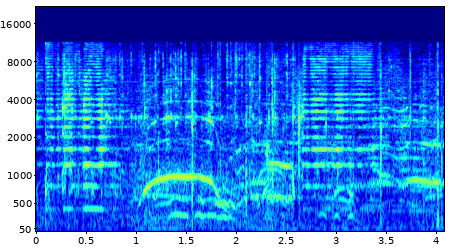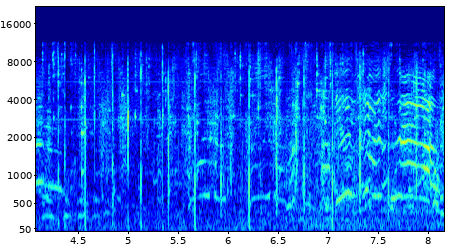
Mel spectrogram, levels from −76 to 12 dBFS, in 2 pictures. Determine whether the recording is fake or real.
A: real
